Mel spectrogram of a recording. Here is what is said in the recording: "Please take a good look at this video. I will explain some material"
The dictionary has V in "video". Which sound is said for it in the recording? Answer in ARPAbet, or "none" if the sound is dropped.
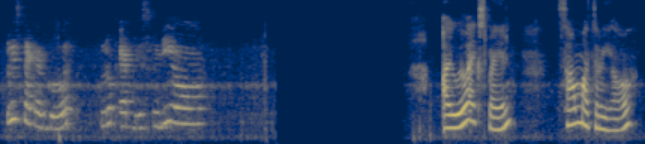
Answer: F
